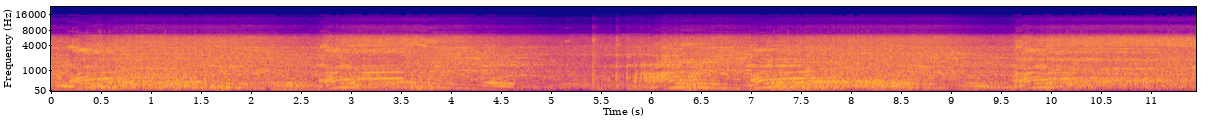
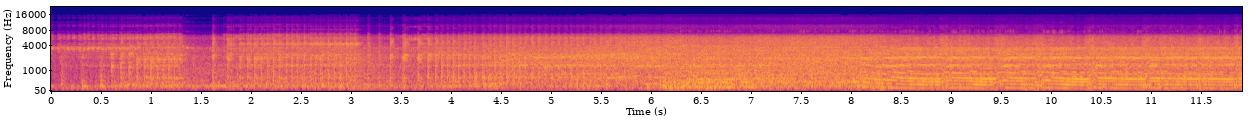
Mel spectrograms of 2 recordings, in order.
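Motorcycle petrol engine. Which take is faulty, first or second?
second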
